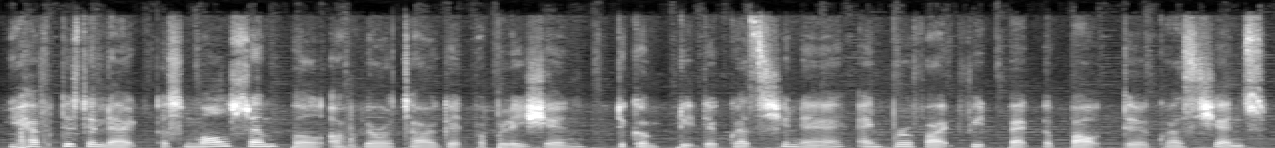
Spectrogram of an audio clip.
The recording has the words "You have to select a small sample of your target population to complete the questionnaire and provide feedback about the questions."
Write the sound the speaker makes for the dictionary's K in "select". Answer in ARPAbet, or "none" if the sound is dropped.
K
